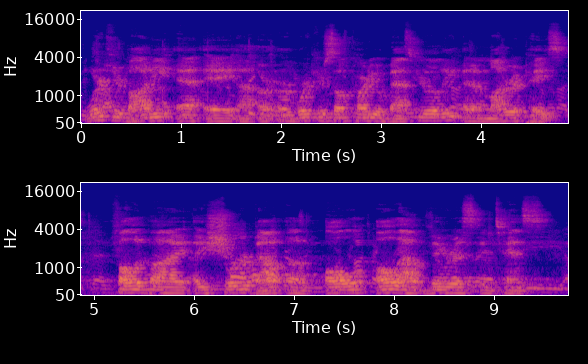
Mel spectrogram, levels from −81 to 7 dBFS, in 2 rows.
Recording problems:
off-mic speech; far
room echo; noticeable; dies away in 0.3 s
background chatter; noticeable; throughout; 2 voices, 10 dB below the speech

